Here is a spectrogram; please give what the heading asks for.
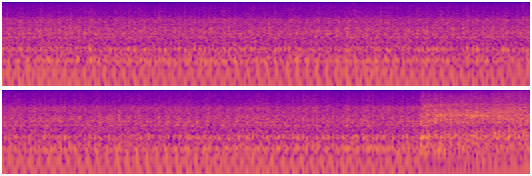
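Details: Diesel engine warming up at idle on a hot day; deep, steady, even throb with no knocks or misses, settling lower near the end; normal warm-up idle.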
